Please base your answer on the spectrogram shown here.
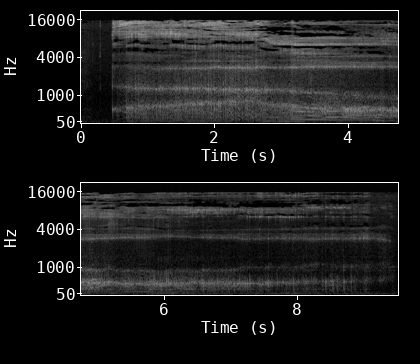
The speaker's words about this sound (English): that groaning meant someone was having a not-so-great morning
